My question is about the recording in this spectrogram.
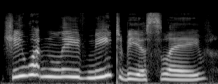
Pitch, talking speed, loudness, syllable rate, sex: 305 Hz, 220 wpm, -14 LUFS, 5.1 syllables/s, female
